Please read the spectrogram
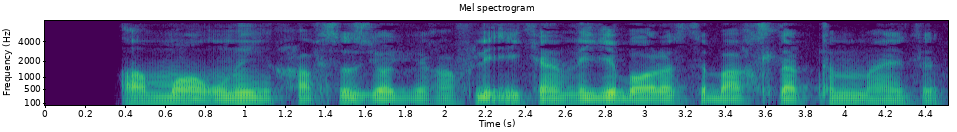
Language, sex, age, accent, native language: Uzbek, male, 18-24, Andijon, Uzbek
